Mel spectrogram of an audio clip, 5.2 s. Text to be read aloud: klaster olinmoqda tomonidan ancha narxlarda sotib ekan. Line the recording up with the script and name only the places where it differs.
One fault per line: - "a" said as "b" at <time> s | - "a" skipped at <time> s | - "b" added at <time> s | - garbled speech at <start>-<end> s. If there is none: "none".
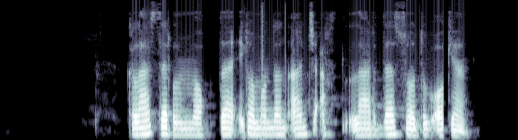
none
